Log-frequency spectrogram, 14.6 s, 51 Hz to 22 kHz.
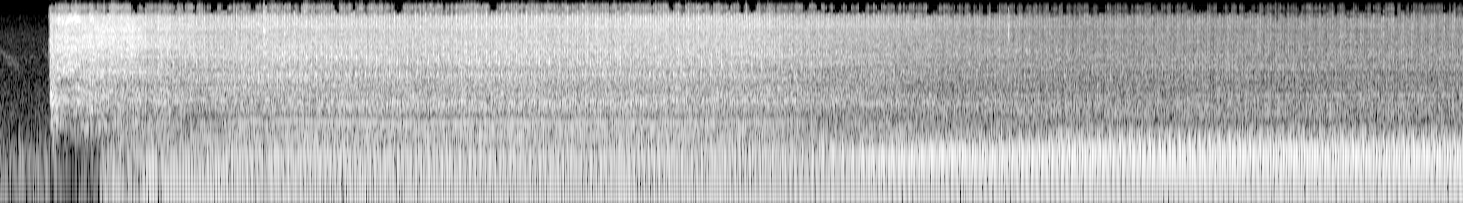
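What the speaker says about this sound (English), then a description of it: "Let's start her up. We'll get a little idle exhaust note and then we'll give it a little rev." A 1995 Lotus Esprit S4s cranks and fires up loudly after a brief silence, then settles into a steady, throbbing idle exhaust note that continues close and unbroken to the end.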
